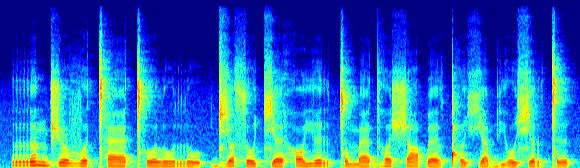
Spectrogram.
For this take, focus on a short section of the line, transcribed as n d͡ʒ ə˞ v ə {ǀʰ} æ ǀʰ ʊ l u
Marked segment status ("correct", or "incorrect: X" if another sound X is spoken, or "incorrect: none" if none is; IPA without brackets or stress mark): correct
